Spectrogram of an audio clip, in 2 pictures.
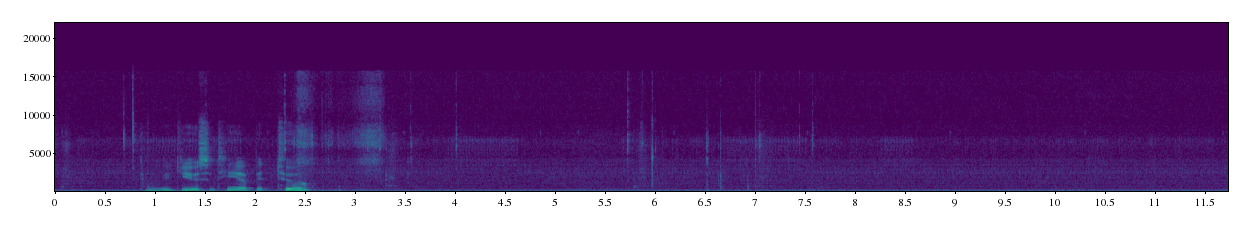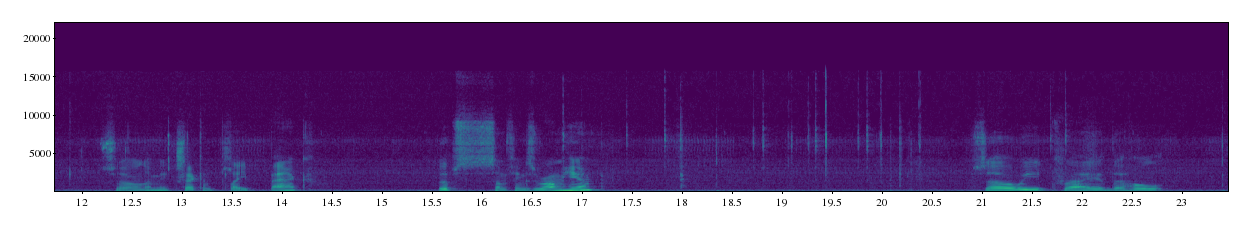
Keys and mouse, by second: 0.9 middle click, 1.5 right click, 1.7 middle click, 2.5-3.5 drag, 2.9 r, 4.2-6.1 drag, 7.7-9.7 drag, 17.6-19.0 drag, 19.0 middle click, 19.5-21.8 right drag, 21.8 middle click, 22.0-23.4 drag.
